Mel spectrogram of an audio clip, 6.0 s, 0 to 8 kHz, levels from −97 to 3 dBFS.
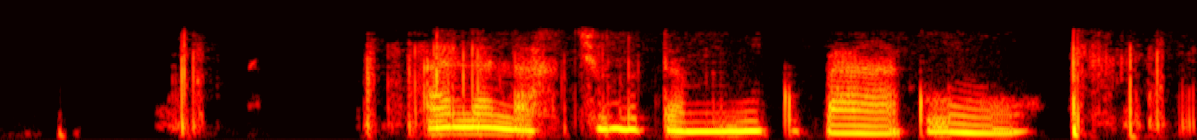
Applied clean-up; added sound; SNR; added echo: none; none; none; none.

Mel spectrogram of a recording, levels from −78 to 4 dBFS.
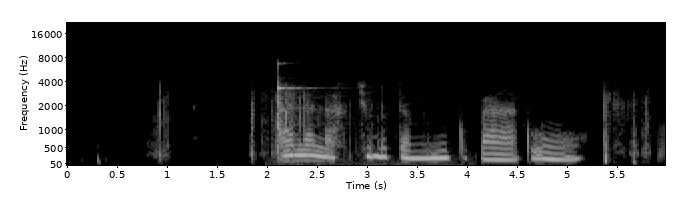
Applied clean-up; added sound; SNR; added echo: none; Piano; 8 dB; none.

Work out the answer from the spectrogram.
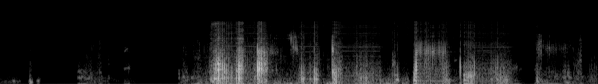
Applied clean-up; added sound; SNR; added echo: neural separator model SepFormer DNS4.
